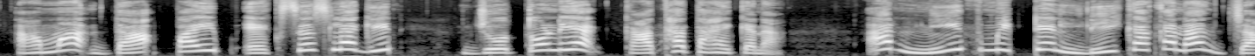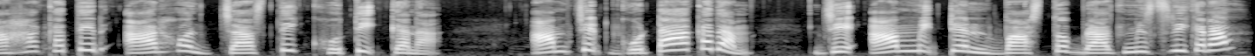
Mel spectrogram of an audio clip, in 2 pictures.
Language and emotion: Santali, angry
